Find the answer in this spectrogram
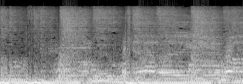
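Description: Live rock band playing an instrumental passage: electric guitar, bass guitar and drum kit, with a steady drum beat.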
